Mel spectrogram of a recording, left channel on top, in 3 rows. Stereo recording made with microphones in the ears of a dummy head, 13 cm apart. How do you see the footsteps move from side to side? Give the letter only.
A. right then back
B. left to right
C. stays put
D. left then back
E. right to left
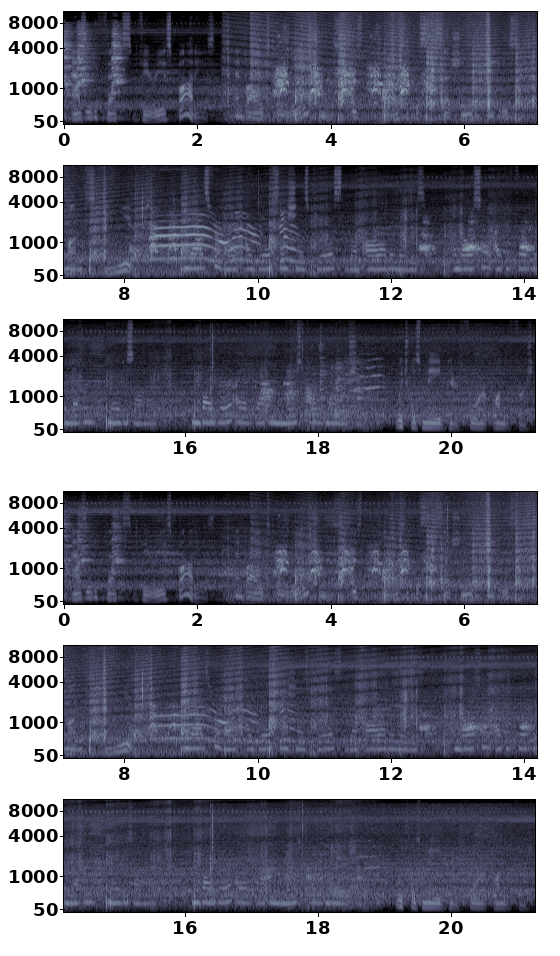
B.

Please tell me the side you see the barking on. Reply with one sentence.
You can hear the barking on the left.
